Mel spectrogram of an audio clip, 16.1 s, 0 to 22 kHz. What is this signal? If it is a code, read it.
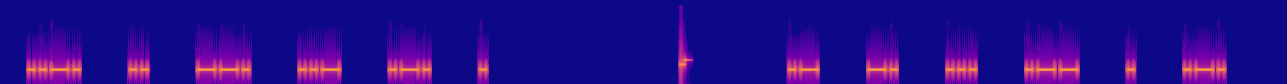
Morse code, heard as a keyed tone, about 17 wpm, spaced as for 10 wpm, 700 Hz. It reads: FIGURE ANSWER
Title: 3x Character Spacing - Top 500 Words - 17wpm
